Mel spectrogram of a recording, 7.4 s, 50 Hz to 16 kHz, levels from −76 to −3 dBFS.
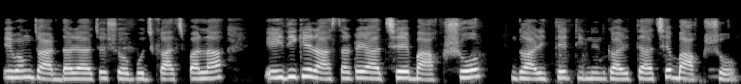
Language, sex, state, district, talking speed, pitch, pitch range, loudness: Bengali, female, West Bengal, Dakshin Dinajpur, 120 wpm, 235 Hz, 220-265 Hz, -16 LUFS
